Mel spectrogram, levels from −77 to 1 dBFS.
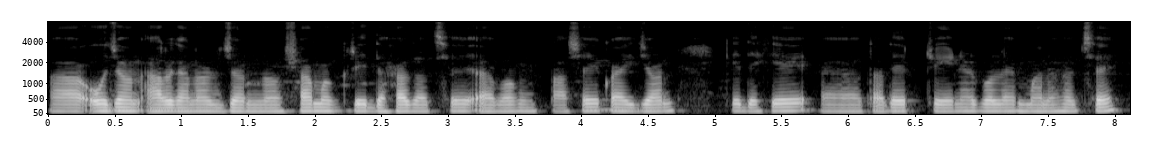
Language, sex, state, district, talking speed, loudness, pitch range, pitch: Bengali, male, Tripura, West Tripura, 135 wpm, -19 LUFS, 110-115 Hz, 110 Hz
